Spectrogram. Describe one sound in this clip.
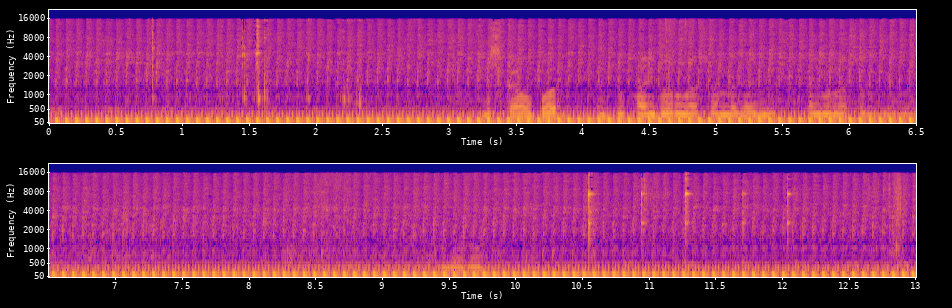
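Metal parts clink as they are handled.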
